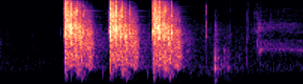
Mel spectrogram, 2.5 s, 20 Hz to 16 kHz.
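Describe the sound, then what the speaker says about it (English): A 5.7 firearm fitted with a Shadow Silencers Duo Duo suppressor fires three rapid, loud, close shots in succession, each keeping a sharp crack, followed by a fainter click or two and a brief hiss. "Try a few more shots."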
